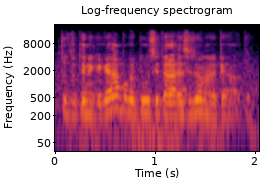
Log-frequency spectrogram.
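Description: A young woman, co-hosting a casual chat and telling animated stories to her listeners. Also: medium pitch, very fast, slight background noise. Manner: animated storyteller, addresses listeners as "señores".

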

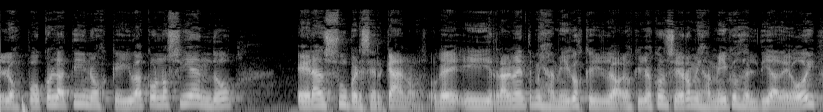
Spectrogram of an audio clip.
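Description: High-voiced man hosting a podcast. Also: gravelly. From Venezuela. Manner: chatty storyteller, keeps checking in with the listener. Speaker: podcast host. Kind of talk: casual podcast monologue.

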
